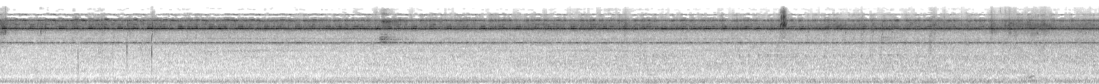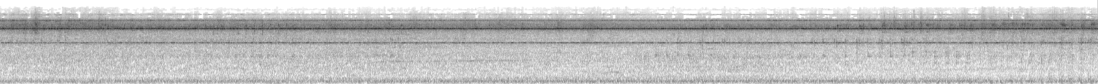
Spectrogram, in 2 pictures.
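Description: Cicadas droning steadily at one unchanging high pitch, over a low rumble.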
